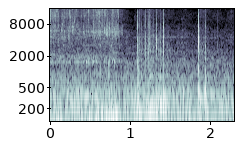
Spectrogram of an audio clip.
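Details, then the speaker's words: Husqvarna chainsaw (won't start, leaking fuel): pressing the purge bulb gives soft squishy clicks and a trickle of fuel, which flows up the filter line into the carb, out its left port into the bulb, and back to the tank; fuel circulating normally. "so when pressing the ball but fuel should flow up the filter line and into the carb it will then leave the carb through the left side port and into the short port and fill the bulb and then leave the bulb and return back to the tank"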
